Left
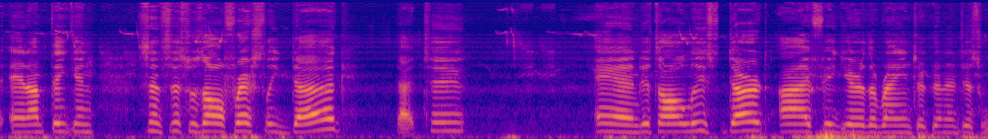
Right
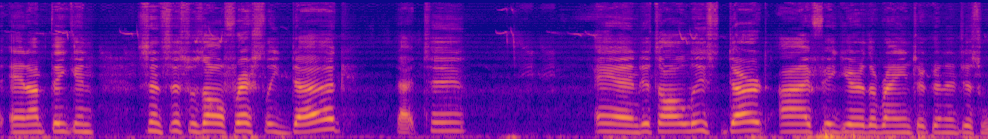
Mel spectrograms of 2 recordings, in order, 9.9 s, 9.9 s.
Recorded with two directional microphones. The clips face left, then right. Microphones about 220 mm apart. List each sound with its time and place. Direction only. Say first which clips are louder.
0.0 s speech: right 3 dB; 30° right (ahead or behind)
5.9 s speech: right 2 dB; 20° right (ahead or behind)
